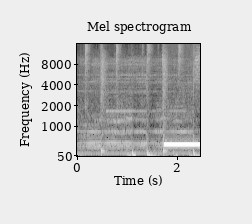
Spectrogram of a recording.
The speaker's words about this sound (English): Now it's ringing. It takes long to get overseas. It takes long because it has to get there. Such a nice ring. Old ring.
